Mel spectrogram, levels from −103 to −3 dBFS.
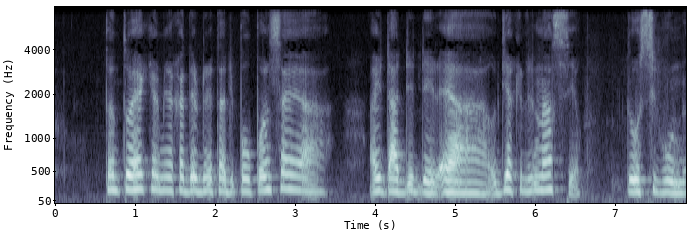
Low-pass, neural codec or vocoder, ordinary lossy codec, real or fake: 7.2 kHz; none; none; real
